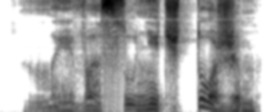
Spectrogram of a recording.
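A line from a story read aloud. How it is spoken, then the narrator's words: Hissed threat. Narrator (Russian): прошипел посланник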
